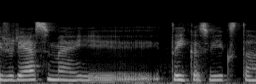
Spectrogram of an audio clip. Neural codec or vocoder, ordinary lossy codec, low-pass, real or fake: none; MP3, 48 kbps; 7.2 kHz; real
